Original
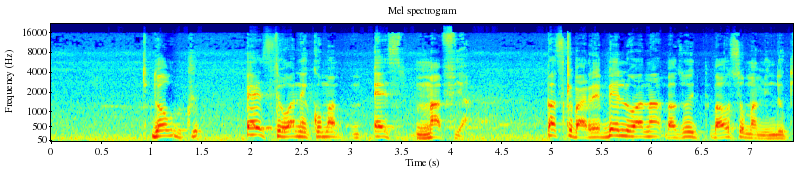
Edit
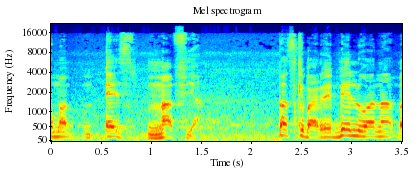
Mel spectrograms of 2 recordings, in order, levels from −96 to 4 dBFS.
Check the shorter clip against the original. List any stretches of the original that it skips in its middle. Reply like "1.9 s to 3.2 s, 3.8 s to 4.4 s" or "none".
none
